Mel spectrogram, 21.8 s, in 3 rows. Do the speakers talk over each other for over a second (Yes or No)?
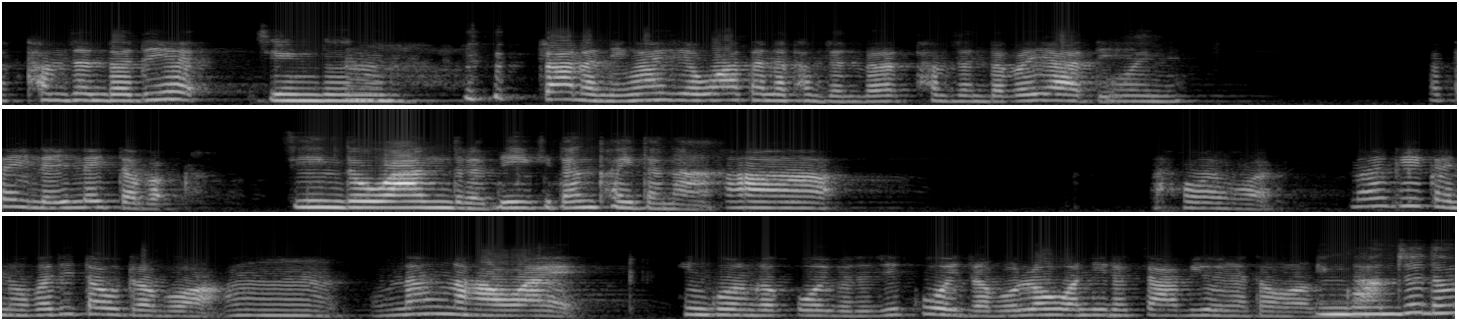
No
